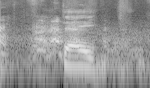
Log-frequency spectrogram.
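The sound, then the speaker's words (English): A single sharp, high-pitched yap from a small dog rings out, with faint murmuring voices before and after it. “When the little dog barks, you just ignore him.”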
